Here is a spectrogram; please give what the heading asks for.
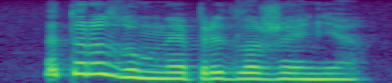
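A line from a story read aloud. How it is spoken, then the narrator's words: Very calm reply. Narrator (Russian): очень спокойно ответил Огнезвезд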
